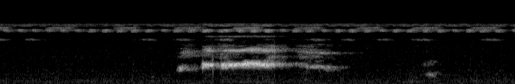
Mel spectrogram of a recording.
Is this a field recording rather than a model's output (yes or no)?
no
